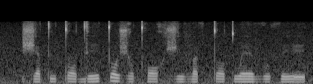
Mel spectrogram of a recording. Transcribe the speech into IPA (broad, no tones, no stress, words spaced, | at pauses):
ʒatitɔde t̪ɔʒɔt̪ʰɔx ʒevaθtɔtwɛ vʊθe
